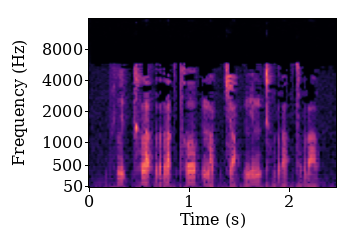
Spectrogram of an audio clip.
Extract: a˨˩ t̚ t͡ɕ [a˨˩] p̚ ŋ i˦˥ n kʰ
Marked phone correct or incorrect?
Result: correct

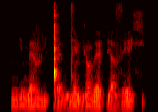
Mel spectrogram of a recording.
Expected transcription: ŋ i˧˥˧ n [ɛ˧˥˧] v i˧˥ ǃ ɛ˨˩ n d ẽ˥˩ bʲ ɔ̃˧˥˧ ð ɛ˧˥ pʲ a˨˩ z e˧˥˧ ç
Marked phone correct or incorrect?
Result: incorrect: ɛ˧˥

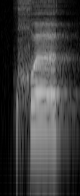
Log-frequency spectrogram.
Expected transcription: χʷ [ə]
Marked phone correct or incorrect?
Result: correct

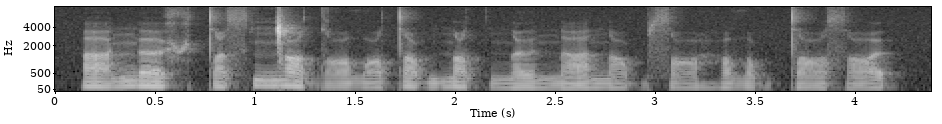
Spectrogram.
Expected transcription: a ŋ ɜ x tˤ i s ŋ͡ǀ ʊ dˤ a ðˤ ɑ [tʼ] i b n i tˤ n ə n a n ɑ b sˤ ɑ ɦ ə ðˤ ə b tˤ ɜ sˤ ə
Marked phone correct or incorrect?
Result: incorrect: tˤ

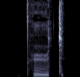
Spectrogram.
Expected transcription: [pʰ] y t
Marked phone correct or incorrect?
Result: correct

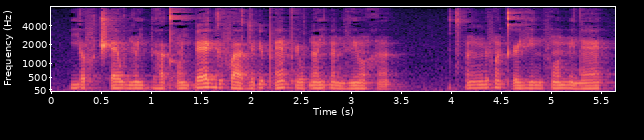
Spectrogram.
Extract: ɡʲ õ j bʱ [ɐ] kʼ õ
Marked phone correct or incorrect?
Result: correct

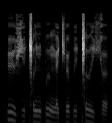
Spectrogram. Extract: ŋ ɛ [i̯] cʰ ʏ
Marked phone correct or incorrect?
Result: incorrect: none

